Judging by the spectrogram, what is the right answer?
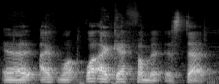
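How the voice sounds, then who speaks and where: A man from Hong Kong hosting an interview, asking questions haltingly with restarts. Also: fairly low pitch. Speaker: host. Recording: echoey room with faint music.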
